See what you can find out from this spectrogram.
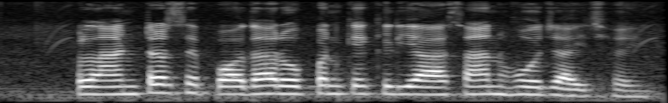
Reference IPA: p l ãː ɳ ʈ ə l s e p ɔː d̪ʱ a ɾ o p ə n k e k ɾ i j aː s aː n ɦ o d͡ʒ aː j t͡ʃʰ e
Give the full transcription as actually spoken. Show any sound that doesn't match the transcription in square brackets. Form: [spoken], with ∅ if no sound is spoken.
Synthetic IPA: p l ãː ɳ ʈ ə [ɾ] s e p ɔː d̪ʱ a ɾ o p ə n k e k ɾ i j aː s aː n ɦ o d͡ʒ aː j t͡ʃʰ [ɛ]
